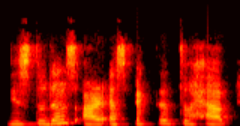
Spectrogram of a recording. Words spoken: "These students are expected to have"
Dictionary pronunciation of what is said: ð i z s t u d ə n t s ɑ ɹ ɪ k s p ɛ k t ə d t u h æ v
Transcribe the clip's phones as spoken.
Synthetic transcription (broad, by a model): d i s t u d ə n t s ɑ ɹ ɪ k s p ɛ k t ə d t u h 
